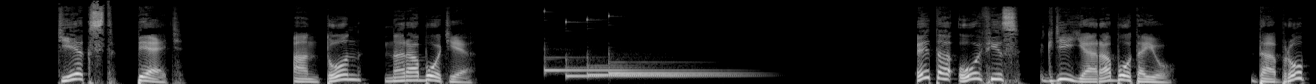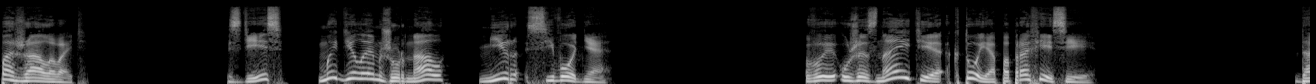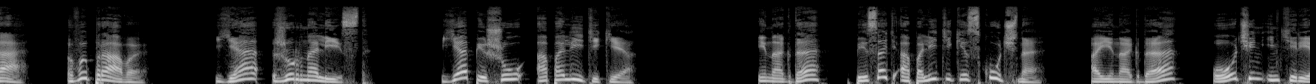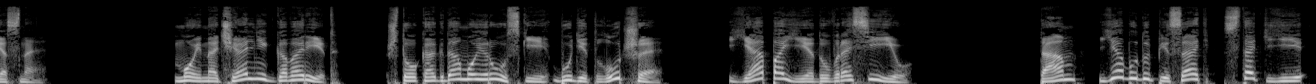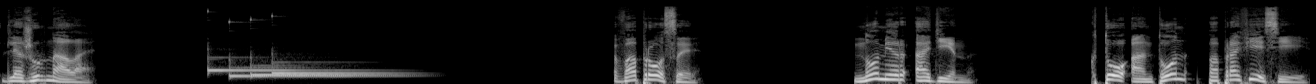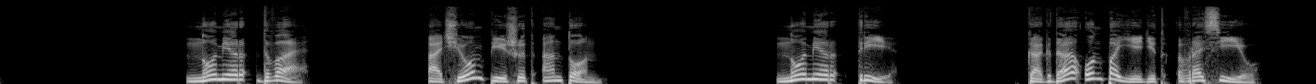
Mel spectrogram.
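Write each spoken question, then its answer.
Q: Кто Антон по профессии?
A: Журналист

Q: О чем пишет Антон?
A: О политике

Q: Когда он поедет в Россию?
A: Когда его русский будет лучше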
